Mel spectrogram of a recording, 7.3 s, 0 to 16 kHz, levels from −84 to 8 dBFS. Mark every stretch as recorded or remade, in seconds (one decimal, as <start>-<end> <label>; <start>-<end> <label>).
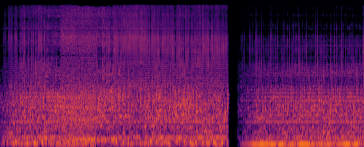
0.0-1.2 remade; 1.2-1.9 recorded; 1.9-7.3 remade

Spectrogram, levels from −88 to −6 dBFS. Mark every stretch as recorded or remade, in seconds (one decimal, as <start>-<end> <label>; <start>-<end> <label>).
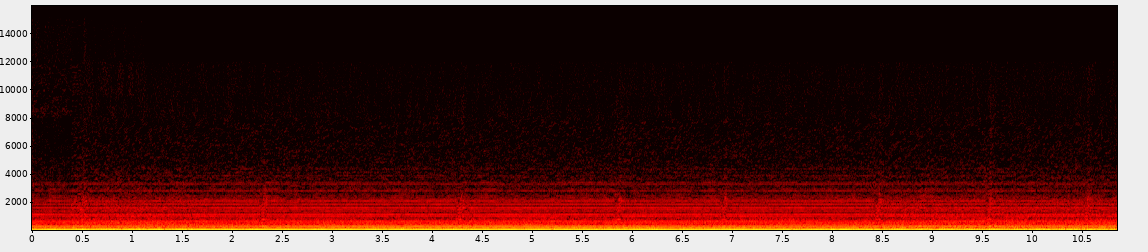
0.0-0.4 recorded; 0.4-1.6 remade; 1.6-8.4 recorded; 8.4-10.9 remade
